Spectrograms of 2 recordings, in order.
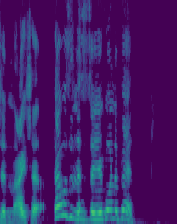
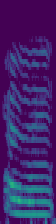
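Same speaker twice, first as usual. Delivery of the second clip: startled gasp. Retold or imitated. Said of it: "he went from, like, to, like".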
